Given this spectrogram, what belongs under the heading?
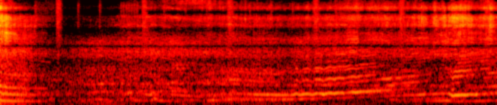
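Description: Ferrari race car in a racing video game at a Japan circuit: a faint, distant engine whine rising and falling through gear changes and corners, steady and continuous with no talking.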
